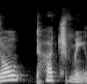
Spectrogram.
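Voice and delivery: irritated, annoyed, fed-up tone. Retelling a reply to a girl who kept touching their back: imitating own annoyed reply. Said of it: "I was just annoyed".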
